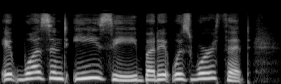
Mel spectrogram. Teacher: It wasn't easy, but it was worth it. Stress on easy and worth.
